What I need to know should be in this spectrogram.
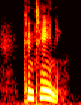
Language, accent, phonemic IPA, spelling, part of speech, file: English, US, /kənˈteɪnɪŋ/, containing, verb / noun, En-us-containing.ogg
- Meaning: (verb) present participle and gerund of contain; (noun) contents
